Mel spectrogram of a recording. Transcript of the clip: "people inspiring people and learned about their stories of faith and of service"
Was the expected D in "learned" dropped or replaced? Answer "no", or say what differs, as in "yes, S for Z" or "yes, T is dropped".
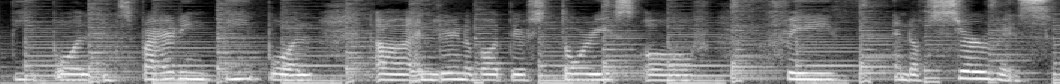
yes, D is dropped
